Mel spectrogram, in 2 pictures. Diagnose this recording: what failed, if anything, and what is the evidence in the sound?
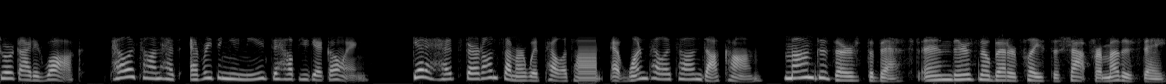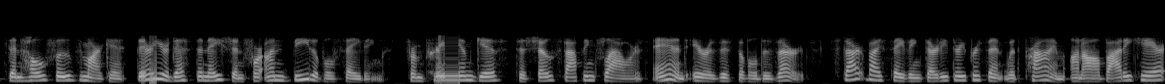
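Packet loss with last packet repeated, a network-stage fault, at 5.79 to 5.96 s, 13.08 to 13.22 s and 16.01 to 16.25 s. The first is one solid 170 ms gap. The second scatters 60 ms of loss over 140 ms, with no run longer than 30 ms. The third loses 190 ms over 240 ms, including a 130 ms run. The receiver refilled each hole by replaying the last good packet, giving a robotic stutter whose repetition fits 10 ms packets, heard within the G.711 line's narrow telephone band.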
